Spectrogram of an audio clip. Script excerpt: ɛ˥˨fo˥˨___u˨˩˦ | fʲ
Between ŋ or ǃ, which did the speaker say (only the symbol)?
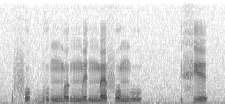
ŋ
